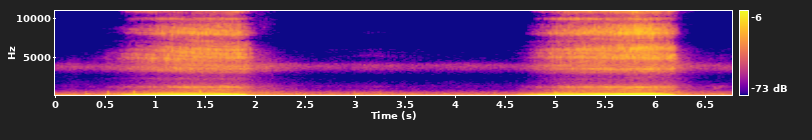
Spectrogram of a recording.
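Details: A woman sleeping, with cats asleep nearby: two loud, low, rattling snores about four seconds apart, with quiet room noise between them. Ordinary snoring during sleep.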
